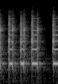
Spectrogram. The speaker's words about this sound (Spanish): Señoras y señores, ese es el sonido de noticia acabada de recibir.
